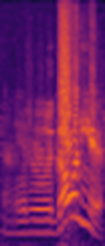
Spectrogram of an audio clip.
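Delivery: high squeal of ooh, then slow; mock surprised. Feeling a jump in his boot, a mock high ooh then slow words. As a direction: play the jolt of surprise, stretched out. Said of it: "I was like".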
